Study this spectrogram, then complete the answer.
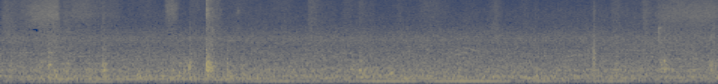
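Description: Chess pieces click softly onto a wooden board.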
